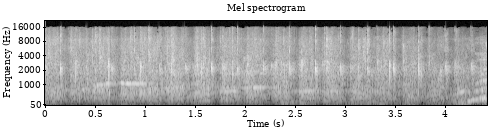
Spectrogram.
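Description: Enthusiastic clapping from parents and pupils at a primary school graduation ceremony, dense and sustained across the whole stretch, with voices audible under it and a swell near the end.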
